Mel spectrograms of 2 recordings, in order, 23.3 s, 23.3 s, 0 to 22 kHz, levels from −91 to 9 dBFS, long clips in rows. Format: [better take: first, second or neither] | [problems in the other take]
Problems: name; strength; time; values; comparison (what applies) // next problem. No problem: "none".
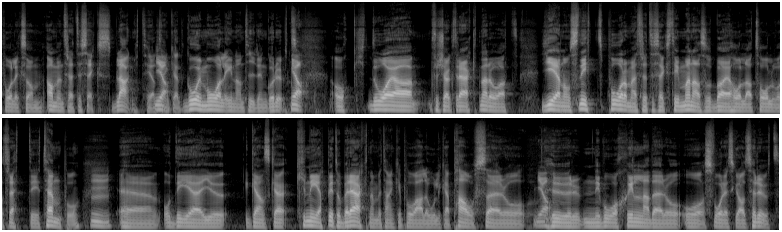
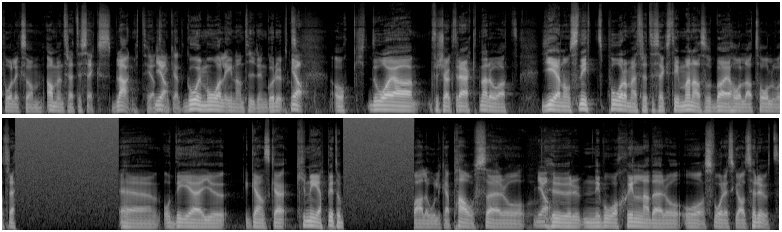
first | audio cutting out; filled with static; at 12 s for 1.5 s and at 17 s for 1 s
